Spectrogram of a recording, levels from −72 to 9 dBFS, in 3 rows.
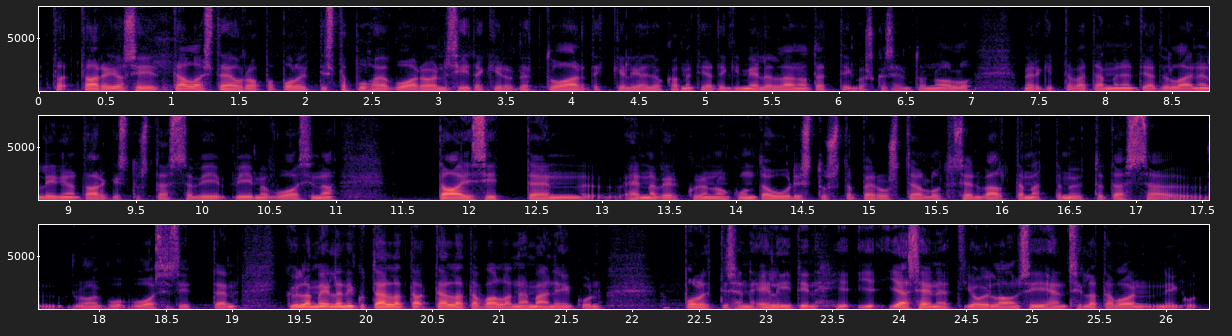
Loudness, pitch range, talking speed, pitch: -24 LUFS, 85-95 Hz, 130 wpm, 90 Hz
